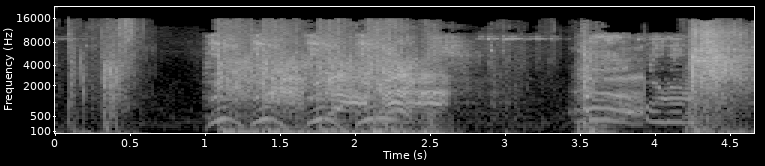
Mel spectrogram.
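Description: A man grunts and shouts with effort.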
